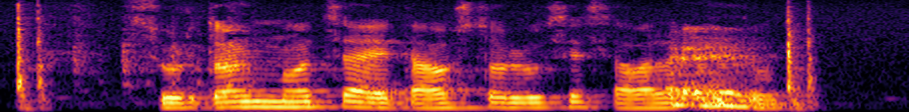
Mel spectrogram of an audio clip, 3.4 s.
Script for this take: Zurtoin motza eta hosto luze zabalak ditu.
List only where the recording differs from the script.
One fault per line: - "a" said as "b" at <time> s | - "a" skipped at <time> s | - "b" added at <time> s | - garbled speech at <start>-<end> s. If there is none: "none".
none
